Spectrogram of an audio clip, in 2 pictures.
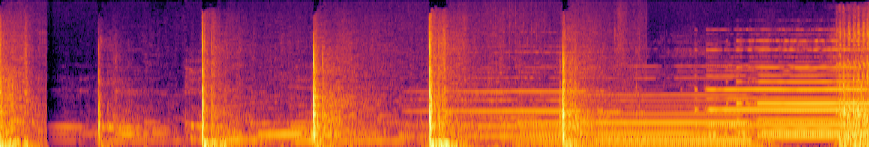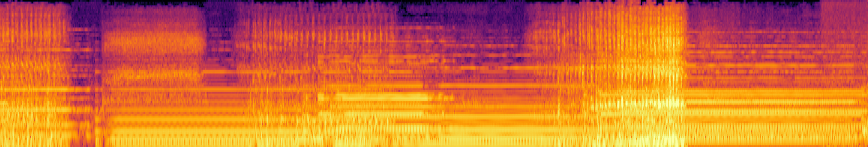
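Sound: alarm clock ringing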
